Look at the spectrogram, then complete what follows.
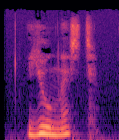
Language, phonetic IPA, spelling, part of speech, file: Russian, [ˈjunəsʲtʲ], юность, noun, Ru-юность.ogg
- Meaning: youth (age)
